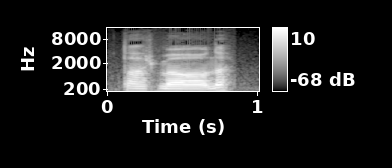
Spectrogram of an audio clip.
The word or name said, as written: Larmona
